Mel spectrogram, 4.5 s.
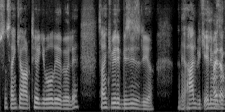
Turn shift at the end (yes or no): yes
